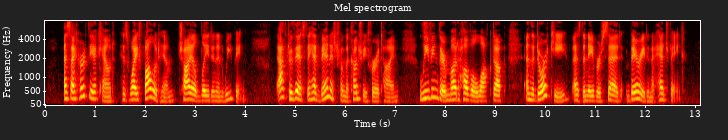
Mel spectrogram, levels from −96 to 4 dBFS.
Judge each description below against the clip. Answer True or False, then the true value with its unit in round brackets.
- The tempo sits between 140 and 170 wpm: False (195 wpm)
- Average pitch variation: False (5.7 semitones)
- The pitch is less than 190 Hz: False (205 Hz)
